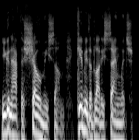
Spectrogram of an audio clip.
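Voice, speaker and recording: A man's voice: low-pitched, lively intonation, slow pace, a little mellow, dry recording, clean studio sound, full character voice. Man acting a smug, sneering crook. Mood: demanding. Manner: sneering, slangy, cocky. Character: smug, snarling British male criminal, heavyset and insolent.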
